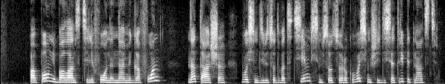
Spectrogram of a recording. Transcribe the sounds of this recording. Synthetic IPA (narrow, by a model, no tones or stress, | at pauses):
pɐpo̞lˠnʲɪbɐlˠanstʲɪlʲɪfo̞nənɐmʲɪɡɐfo̞nː | ɐt̪aʂə | vo̞sʲɪmʲdʲɪvʲɪt̪so̞t̪d̪vat̪sɨ̥tʲsʲemʲsʲɪmʲso̞t̪so̞ɾəkvo̞sʲɪmʲʂɨzʲdʲɪsʲat̪ːɾʲipʲɪt̪nat̪sɨ̥tʲ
